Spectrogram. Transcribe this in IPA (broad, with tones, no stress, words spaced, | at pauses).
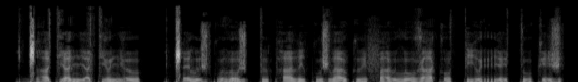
ɡ͡ǁa˩˥ tʲa˦˥nʲa˩˧ tʲʌ˩˥ʊ̯nʲʌ˩˧ʊ̯ | ǁɛ˩˧lɯ˩˧ʒkʷʌ˦˥ ðo˦˥ʒtːɯ˨˩pʰa˩˥ ði˩˧kʷɛ˨˩ʒða˦˥ʊ̯kɯ˩˧ɪ̯ fa˩˧ʊ̯lːo˦˥ɣa˦˥ko˦˥ tːi˦˥ʊ̯rʲɛ˨˩ɪ̯tːu˦˥ke˩˥ʒ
